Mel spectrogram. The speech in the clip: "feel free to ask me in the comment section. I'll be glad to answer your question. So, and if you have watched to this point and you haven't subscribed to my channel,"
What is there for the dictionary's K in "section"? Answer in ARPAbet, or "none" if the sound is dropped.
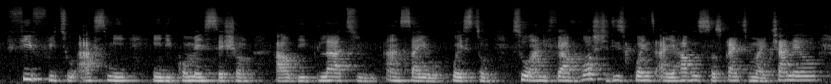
none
